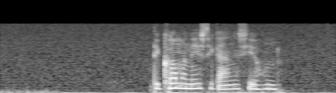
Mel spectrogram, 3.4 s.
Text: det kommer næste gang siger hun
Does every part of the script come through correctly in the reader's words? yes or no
yes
